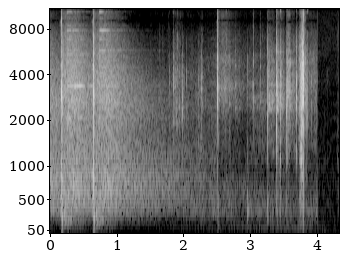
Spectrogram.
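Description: Canik TP9-SFX pistol rounds ring off steel targets: two sharp clangs close together open the stretch, followed by several lighter metallic pings and hits trailing off.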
